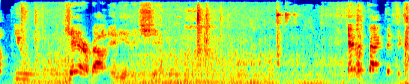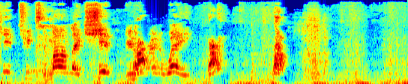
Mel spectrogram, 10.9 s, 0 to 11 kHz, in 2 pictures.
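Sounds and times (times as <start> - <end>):
low constant hum: 0.0 - 10.8
speech: 0.1 - 2.7, 4.6 - 8.5
dog barking at an intruder breaking in through a window: 7.2 - 7.5, 8.2 - 9.4.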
